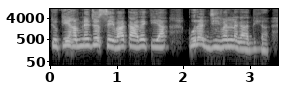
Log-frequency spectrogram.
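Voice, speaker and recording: Against a quiet background, a woman talks in an unremarkable speaking voice at fairly high pitch with ordinary pitch variation. The sound is dry and close, with no echo. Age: 60s. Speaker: social worker running an old age home. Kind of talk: interview. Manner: formal.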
